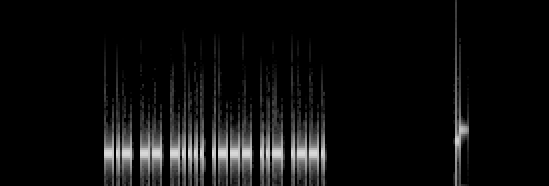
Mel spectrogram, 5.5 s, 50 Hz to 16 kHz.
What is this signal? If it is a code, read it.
Morse code, heard as a keyed tone, about 40 wpm, 700 Hz. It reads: KM6JUP
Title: USA Call Signs - 6 Characters - 6x Character Spacing - 40wpm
